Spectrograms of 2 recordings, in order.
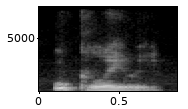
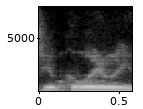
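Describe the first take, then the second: First: The word begins with an 'ook' sound. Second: The word begins with a 'yook' sound. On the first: The speaker calls it right. "It's ukulele. Uk, uk, like that" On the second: The speaker calls it wrong. "you don't pronounce it as ukulele"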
